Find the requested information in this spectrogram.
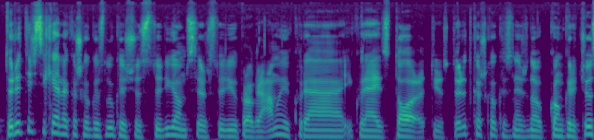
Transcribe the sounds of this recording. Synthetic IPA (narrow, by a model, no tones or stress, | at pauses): t̪ʊɾʲɪt̪ɪʃʲsʲɪkʲeːlʲɛkɐʃkoːkʲʊslˠuːkʲɛʃʲt͡ʃʲʊsst̪ʊd̪ʲɪjoːmsɪɾst̪ʊd̪ʲɪjuːpɾoːɡɾɑːmɐiːkʊɾʲæːḭːkʊɾʲæːɪst̪oːjoːt̪ɪjuːst̪ʊɾʲɪt̪kɐʃkoːkʲʊsnʲɛʒʲɪnɐʊkoːŋkɾʲɛt͡ʃʲʊs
